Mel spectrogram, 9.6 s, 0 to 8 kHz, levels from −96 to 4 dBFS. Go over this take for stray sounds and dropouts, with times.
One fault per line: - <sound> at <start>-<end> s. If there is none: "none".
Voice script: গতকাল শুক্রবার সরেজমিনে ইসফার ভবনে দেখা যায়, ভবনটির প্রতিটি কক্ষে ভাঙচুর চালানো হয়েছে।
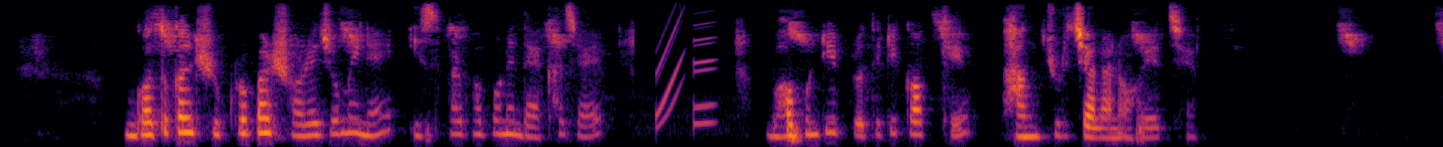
- chirp at 4.4-4.8 s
